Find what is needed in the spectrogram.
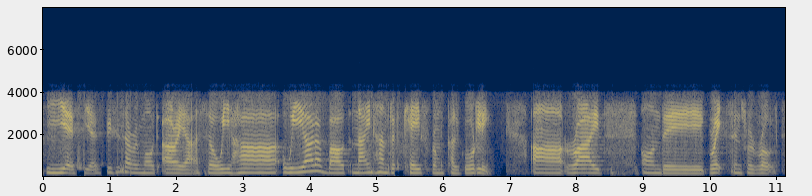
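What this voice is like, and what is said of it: Colombian-accented English. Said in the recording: “I noticed an accent. And you are from Colombia.”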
